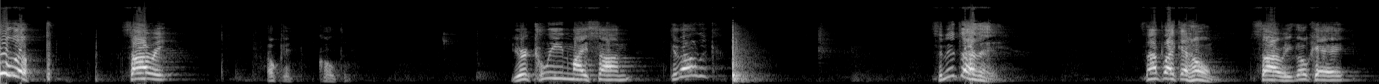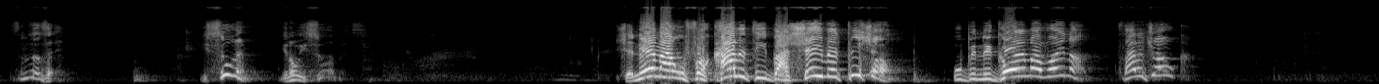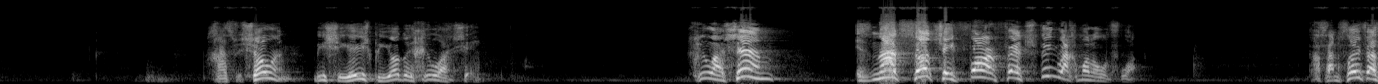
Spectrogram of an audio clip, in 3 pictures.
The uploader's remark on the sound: Shiur recorded in Yeshivas Ohr Reuven, Monsey, NY.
